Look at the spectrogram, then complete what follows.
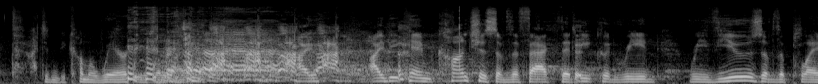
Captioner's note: laughter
